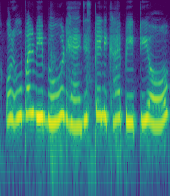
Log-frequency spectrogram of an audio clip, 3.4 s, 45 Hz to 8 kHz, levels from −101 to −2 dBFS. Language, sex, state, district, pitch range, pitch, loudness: Hindi, female, Uttar Pradesh, Lalitpur, 320-365 Hz, 345 Hz, -15 LUFS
